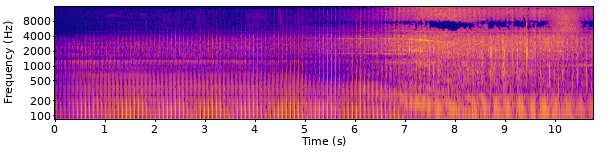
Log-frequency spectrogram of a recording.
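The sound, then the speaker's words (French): A Bell UH-1B Huey helicopter roars, its rotor blades chopping in a fast, steady thump before the sound shifts into a smoother turbine whine as it passes overhead. No one speaks. “Les euh, grands amateurs d'aviation et d'hélicoptères auront peut-être même reconnu le son unique de cet appareil mythique servant, euh, entre autres pendant la guerre du Vietnam, le fameux euh, euh un appareil donc Bell UH-1-1B Huey”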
